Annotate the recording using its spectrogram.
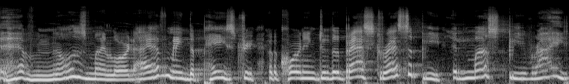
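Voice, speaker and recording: A shaky, high-pitched put-on character voice at a moderate pace with hardly any pauses, over light background noise. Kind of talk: formal, archaic. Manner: trembling, fearful.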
